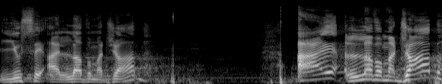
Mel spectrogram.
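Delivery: put-on Swiss-Italian accent. Retelling an old baker's reply: imitating a Swiss-Italian accent. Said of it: "That's exactly what this gentleman sounded like".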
